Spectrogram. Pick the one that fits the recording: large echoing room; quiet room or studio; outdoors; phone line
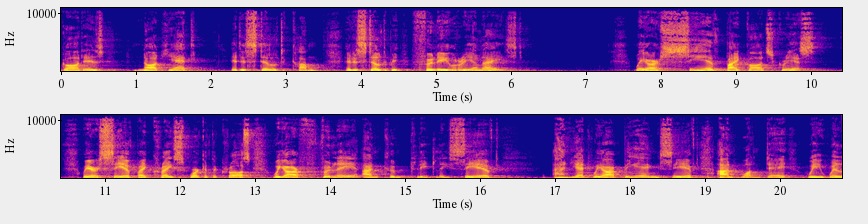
large echoing room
